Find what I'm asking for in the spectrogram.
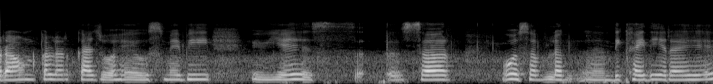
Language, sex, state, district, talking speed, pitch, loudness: Hindi, female, Maharashtra, Mumbai Suburban, 145 wpm, 215 Hz, -20 LUFS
